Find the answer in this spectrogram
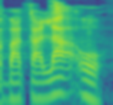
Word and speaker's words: bacalao: hay nadie que diga bacalao, ¿no? Bacalao son tres sílabas, ¿vale?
